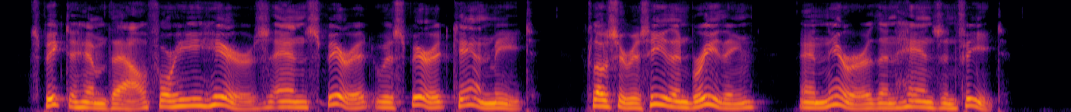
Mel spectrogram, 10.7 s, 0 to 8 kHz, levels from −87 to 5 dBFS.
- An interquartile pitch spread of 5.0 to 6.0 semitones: Yes, average, 5.3 semitones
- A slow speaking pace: Yes, slow, 130 wpm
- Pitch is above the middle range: No, medium, 140 Hz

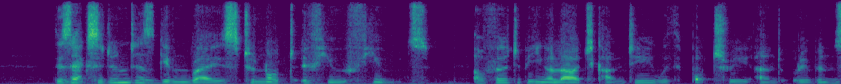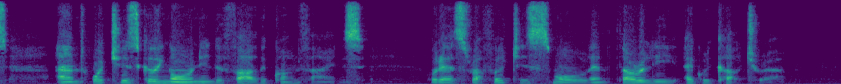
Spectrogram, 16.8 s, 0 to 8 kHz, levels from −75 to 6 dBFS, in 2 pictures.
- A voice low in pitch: Yes, low, 125 Hz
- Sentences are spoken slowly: Yes, slow, 120 wpm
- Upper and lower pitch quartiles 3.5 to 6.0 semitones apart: Yes, average, 5.1 semitones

